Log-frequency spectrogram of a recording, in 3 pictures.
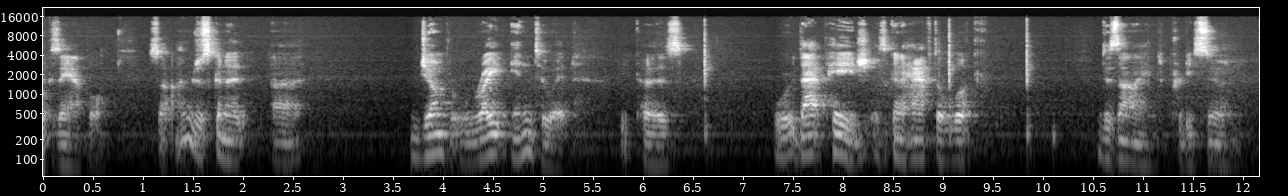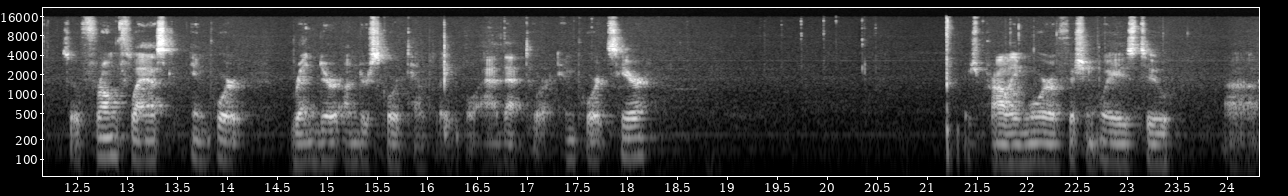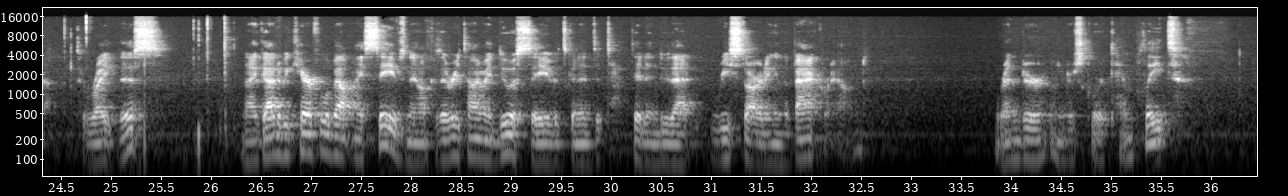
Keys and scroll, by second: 17.0 Down, 17.9 Up, 18.5 Up, 19.5 Up, 20.4 Up, 21.2 o, 21.8 super+o, 22.7 super+v, 24.6 Escape, 25.3 shift+Escape, 25.5-26.4 typing.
